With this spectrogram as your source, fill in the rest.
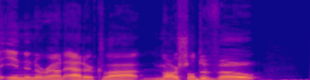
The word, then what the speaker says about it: Davout: As the fighting raged on in and around Aderklaa, Marshal Davout... Oh, it's Davout. I see. Okay, to me, that's not how Davout is spelled, but whatever.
